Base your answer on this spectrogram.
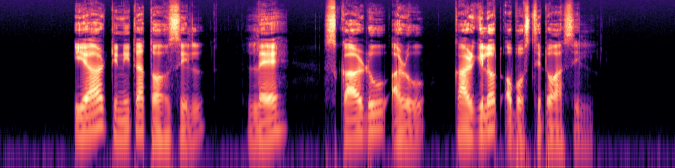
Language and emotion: Assamese, neutral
